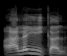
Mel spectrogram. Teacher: علی کا عین حلق کے درمیان والے حصے سے ادا ہوتا ہے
